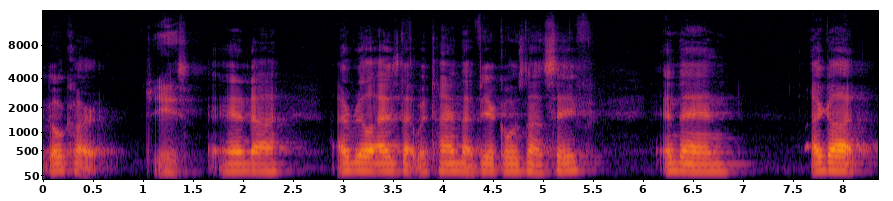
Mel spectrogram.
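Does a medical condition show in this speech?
Yes: cerebral palsy.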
